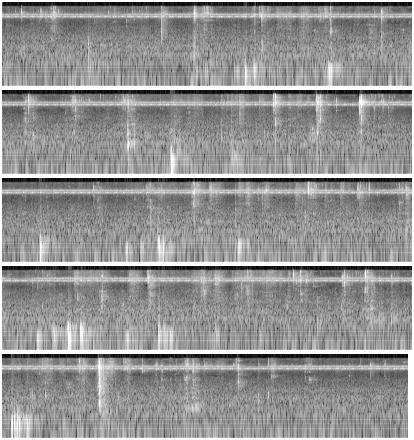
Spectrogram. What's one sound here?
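A man chews food noisily with his mouth open, close by.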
